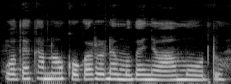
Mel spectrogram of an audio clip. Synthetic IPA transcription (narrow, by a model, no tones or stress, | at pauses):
oðɛkanɔkoɣaɾonemʊðɛɲɔwamodo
